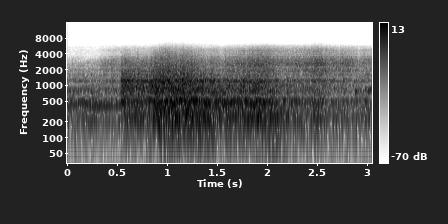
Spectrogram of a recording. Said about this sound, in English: You know why that happened? You know why that man's store just blew up in his face?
